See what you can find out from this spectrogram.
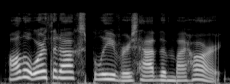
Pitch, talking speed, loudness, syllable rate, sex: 225 Hz, 210 wpm, -16 LUFS, 5.9 syllables/s, female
